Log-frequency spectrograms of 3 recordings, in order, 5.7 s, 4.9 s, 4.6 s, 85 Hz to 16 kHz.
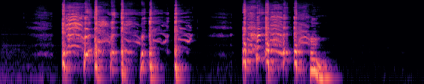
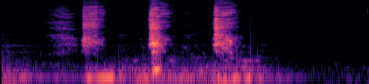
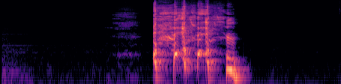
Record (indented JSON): {
  "cough_length": "5.7 s",
  "cough_amplitude": 32768,
  "cough_signal_mean_std_ratio": 0.49,
  "exhalation_length": "4.9 s",
  "exhalation_amplitude": 32767,
  "exhalation_signal_mean_std_ratio": 0.38,
  "three_cough_length": "4.6 s",
  "three_cough_amplitude": 32490,
  "three_cough_signal_mean_std_ratio": 0.35,
  "survey_phase": "alpha (2021-03-01 to 2021-08-12)",
  "age": "65+",
  "gender": "Female",
  "wearing_mask": "No",
  "symptom_none": true,
  "smoker_status": "Ex-smoker",
  "respiratory_condition_asthma": false,
  "respiratory_condition_other": false,
  "recruitment_source": "REACT",
  "submission_delay": "4 days",
  "covid_test_result": "Negative",
  "covid_test_method": "RT-qPCR"
}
